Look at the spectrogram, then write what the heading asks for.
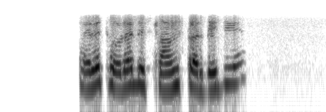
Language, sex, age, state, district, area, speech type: Hindi, female, 45-60, Uttar Pradesh, Hardoi, rural, conversation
